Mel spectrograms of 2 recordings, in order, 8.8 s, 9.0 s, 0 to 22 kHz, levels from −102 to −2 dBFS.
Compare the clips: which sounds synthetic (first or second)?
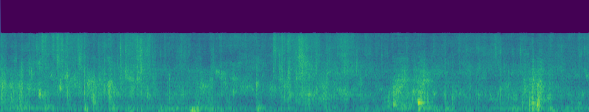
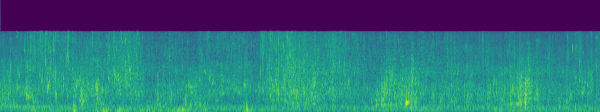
first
